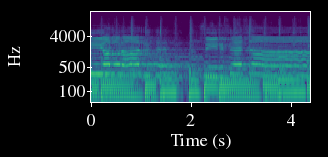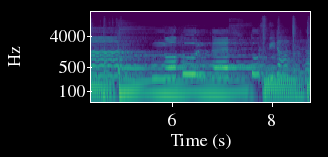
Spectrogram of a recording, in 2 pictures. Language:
Romanian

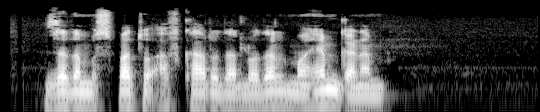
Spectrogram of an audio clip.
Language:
Pashto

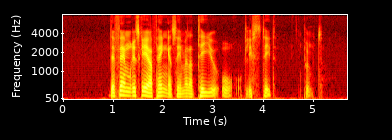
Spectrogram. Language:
Swedish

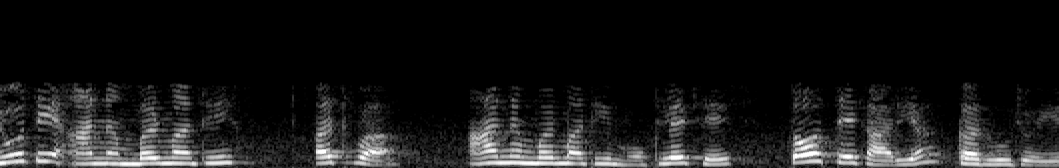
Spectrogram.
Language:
Gujarati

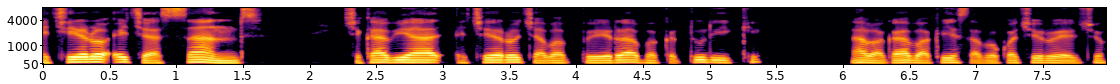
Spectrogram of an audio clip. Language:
Konzo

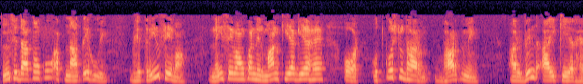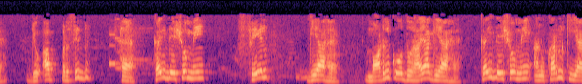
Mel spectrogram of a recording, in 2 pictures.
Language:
Hindi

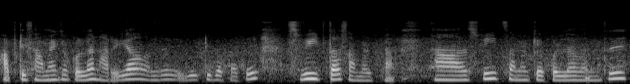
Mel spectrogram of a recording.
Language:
Tamil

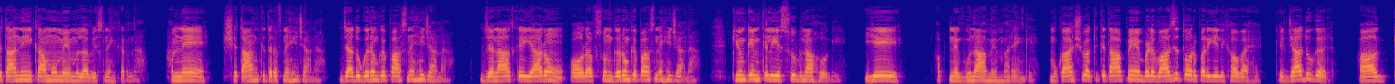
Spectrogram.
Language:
Urdu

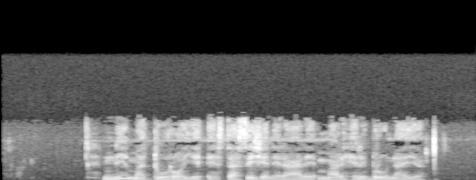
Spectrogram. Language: Esperanto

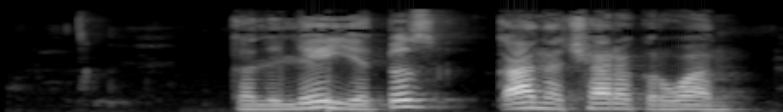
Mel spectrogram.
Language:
Abkhazian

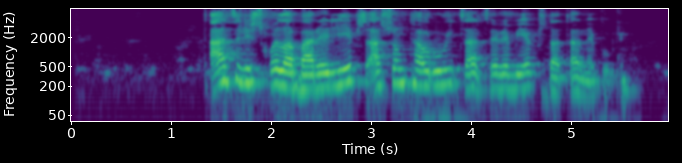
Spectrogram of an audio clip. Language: Georgian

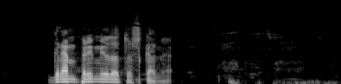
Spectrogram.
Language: Galician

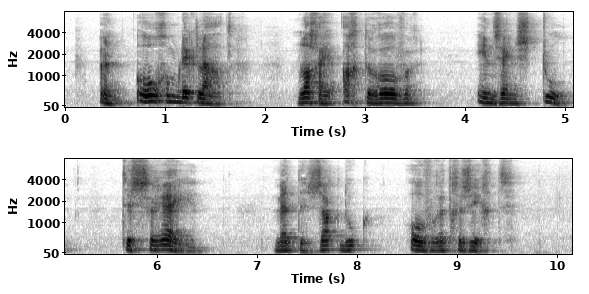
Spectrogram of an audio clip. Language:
Dutch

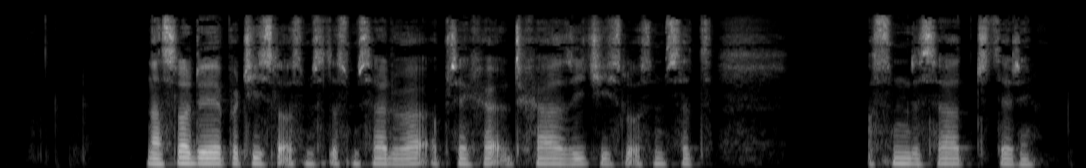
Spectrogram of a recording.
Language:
Czech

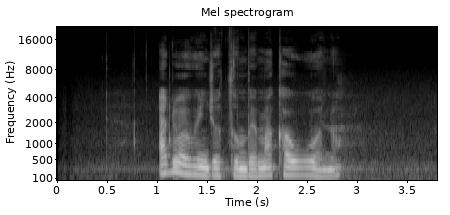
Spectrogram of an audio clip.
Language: Luo (Kenya and Tanzania)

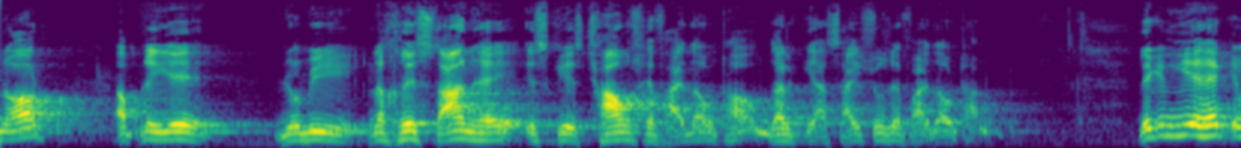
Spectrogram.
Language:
Urdu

